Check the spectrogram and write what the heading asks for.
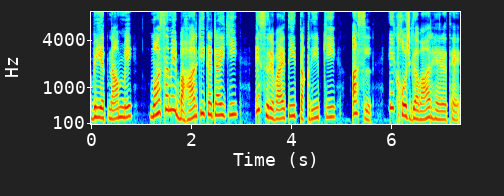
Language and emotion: Urdu, surprised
